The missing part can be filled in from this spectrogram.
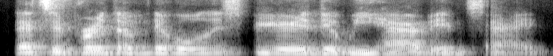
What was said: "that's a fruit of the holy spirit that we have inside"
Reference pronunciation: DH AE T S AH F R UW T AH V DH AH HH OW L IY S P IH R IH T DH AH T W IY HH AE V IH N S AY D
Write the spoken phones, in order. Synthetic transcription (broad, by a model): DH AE T S AH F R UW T AH V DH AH HH OW L IY S P IH R IH T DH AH T W IY HH AE V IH N S AY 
